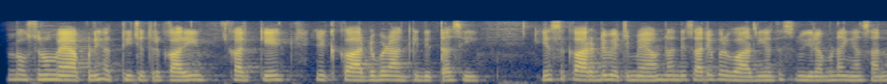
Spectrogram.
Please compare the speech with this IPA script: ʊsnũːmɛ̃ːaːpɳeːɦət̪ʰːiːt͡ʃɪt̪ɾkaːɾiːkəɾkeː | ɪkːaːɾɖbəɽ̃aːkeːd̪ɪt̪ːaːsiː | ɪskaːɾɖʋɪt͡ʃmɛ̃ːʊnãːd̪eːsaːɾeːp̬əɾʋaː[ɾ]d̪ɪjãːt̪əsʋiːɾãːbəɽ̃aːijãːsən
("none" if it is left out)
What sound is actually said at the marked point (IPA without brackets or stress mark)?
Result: ɾ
